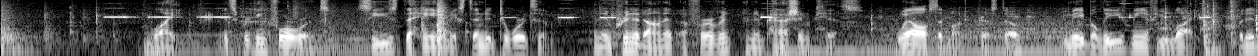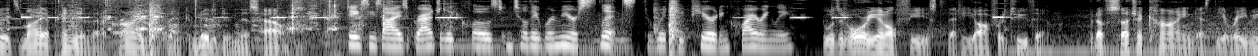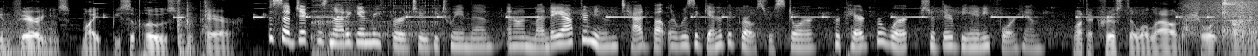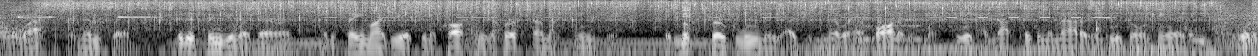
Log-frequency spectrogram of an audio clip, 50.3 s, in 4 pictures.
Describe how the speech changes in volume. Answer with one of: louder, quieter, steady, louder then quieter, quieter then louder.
quieter.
